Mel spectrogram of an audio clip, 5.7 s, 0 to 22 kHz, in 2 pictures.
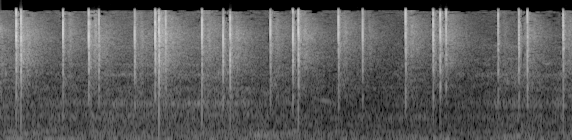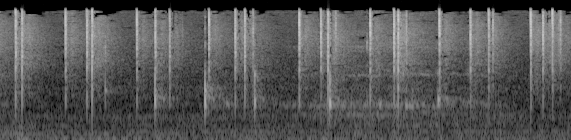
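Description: A white "I Love You a Latte" ceramic candle tumbler, hollow and filled with wax with a pink lid, is held in hand and tapped and scratched with long pink acrylic nails. Around 32 sharp, bright clicks fall at an uneven pace over a faint scratchy hiss, each dying away almost instantly.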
